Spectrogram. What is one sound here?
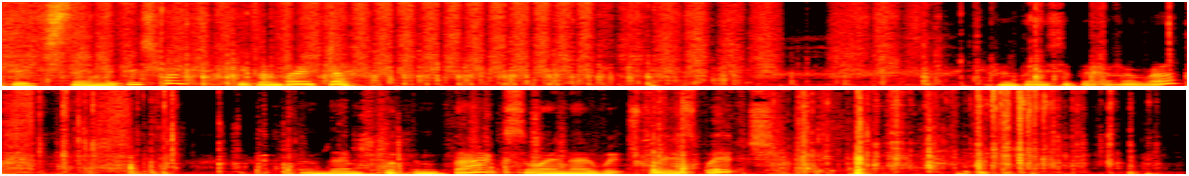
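Stiff card rustles and scrapes as it is handled.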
